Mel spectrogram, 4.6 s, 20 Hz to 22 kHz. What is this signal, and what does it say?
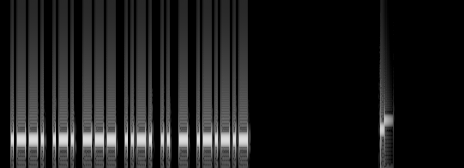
Morse code, heard as a keyed tone, about 40 wpm, 700 Hz. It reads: PROFIT.
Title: Sentences from Top 1000 Words - Review Part 5 - 40wpm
